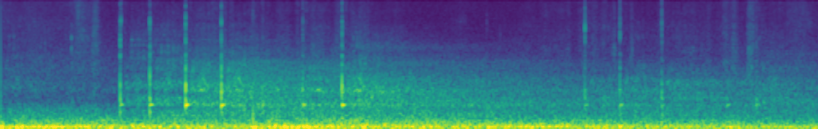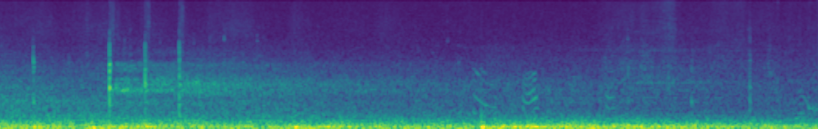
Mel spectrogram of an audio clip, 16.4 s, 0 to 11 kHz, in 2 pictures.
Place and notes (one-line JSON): {"title": "Havnevej, Struer, Danmark - at the door of the oil tank", "date": "2022-09-29 17:00:00", "description": "At the door of the oil tank, recorder head towards the inside of the tank, trying little impacts, vocalises etc. hear as well a conversation and speaking voices, laughters just outside of the door", "latitude": "56.49", "longitude": "8.61", "altitude": "2", "timezone": "Europe/Copenhagen"}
